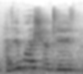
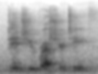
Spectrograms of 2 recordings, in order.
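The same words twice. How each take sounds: First: High, pointed parent question; nagging parent. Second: Said in the usual way. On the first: Retold or imitated. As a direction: needle her about the teeth. Parent nagging daughter in car.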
